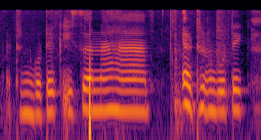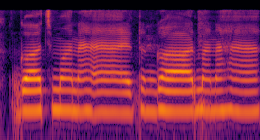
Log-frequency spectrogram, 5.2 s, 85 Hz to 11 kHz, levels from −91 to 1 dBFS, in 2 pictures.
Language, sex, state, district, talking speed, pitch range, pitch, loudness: Chhattisgarhi, female, Chhattisgarh, Jashpur, 195 wpm, 225-240 Hz, 235 Hz, -25 LUFS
